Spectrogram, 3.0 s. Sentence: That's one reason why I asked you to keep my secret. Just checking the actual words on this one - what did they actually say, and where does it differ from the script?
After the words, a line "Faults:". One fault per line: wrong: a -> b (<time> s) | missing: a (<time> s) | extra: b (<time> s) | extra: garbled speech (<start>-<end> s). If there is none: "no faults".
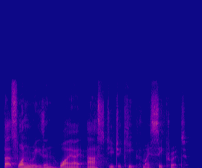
That's one reason why I asked you to keep my secret.
Faults:
no faults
